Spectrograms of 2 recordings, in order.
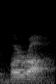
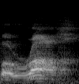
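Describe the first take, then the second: First: The word ends on a plain vowel. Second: The word ends with an h sound. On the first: The speaker calls it right. "I said bara" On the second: The speaker calls it wrong. "I didn't say barah"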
